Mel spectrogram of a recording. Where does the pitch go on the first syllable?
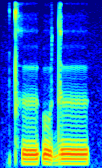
low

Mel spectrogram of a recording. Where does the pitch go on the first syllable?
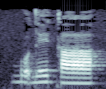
falling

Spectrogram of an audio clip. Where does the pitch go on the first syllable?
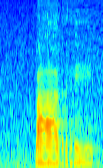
low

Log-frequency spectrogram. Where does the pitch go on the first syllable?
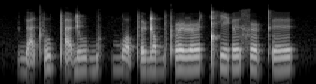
low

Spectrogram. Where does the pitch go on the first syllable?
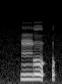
high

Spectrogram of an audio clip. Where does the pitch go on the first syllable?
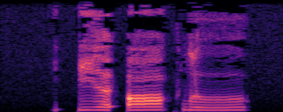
low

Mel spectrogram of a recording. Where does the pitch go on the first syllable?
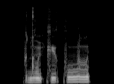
low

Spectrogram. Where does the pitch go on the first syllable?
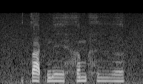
low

